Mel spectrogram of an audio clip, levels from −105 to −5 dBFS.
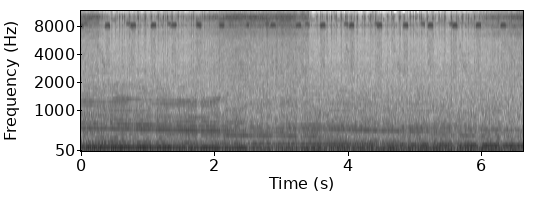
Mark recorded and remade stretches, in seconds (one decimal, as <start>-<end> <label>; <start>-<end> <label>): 0.0-1.6 recorded; 1.6-2.5 remade; 2.5-6.6 recorded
